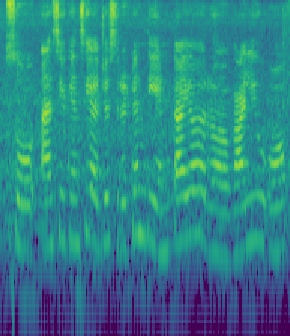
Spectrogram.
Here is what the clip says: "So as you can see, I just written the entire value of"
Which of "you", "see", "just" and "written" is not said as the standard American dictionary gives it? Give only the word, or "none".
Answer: none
